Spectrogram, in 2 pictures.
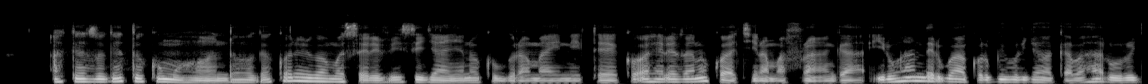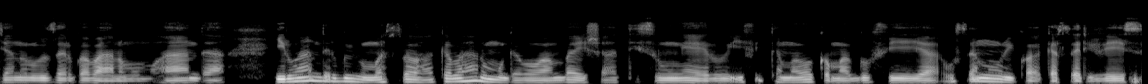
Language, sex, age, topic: Kinyarwanda, male, 18-24, finance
